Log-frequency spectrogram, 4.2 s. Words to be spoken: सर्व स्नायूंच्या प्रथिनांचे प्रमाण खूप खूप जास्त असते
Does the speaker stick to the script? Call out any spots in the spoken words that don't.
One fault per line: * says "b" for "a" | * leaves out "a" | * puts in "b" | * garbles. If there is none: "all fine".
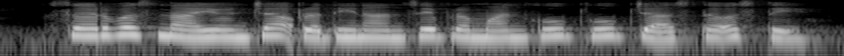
all fine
